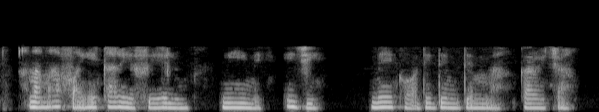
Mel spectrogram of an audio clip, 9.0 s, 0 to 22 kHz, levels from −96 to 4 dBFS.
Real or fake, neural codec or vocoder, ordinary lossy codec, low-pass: real; none; AAC, 16 kbps; 7.2 kHz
